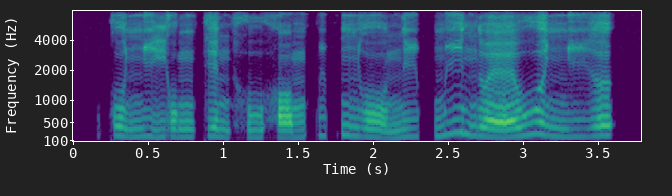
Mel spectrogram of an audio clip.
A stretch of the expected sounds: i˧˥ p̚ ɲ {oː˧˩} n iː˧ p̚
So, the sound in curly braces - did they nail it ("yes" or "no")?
yes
